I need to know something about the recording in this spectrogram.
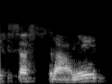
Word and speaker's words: शस्त्राणि: और दूसरी आपकी मिस्टेक है, आप श को स बोल रहे हो। दोबारा कोशिश करो, कोई बात नहीं। नैनम छिदन्ति शस्त्राणि, नैनम दहति पावका, न चैनम कलेद्यन्त्यापो न शोष्यति मारुतः।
